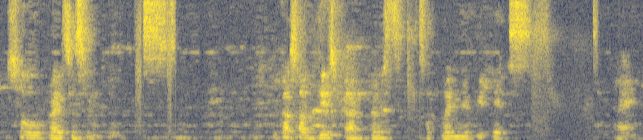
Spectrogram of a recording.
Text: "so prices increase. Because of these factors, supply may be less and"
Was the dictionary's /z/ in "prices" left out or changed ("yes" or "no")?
yes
